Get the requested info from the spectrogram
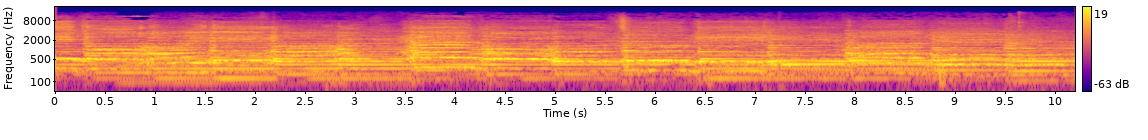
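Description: Church congregation singing a hymn together, many voices holding long notes.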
